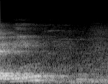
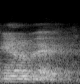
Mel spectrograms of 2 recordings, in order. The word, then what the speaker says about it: anime: pronounce this anime medley I see it I see a neem but I guess it's anime right the anime medley by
